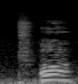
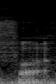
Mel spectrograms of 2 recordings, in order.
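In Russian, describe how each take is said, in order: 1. Гласная звучит как 'oh'. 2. Гласная звучит как 'ah'. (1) "Иногда говорят фо" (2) "Нет, это фа"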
